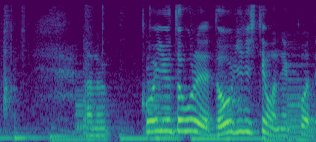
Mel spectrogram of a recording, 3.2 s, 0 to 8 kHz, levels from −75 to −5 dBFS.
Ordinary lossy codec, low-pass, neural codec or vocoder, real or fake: MP3, 64 kbps; 7.2 kHz; none; real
